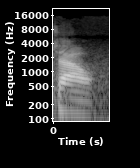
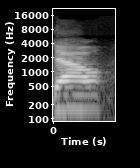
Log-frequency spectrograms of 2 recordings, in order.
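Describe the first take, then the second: First: The last word begins with a T sound. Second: The last word begins with a D sound. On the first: This is how most people say it. The speaker calls it wrong. "not Tao, but everyone says Selim Tao" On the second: This is the original pronunciation. The speaker calls it right. "the actual correct pronunciation of it is Dao"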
